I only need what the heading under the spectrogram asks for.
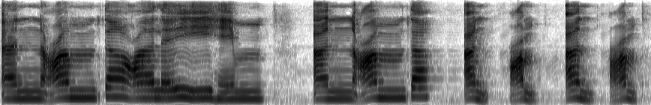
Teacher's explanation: تو عین آپ نے وسط حلق سے نکالنا ہے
